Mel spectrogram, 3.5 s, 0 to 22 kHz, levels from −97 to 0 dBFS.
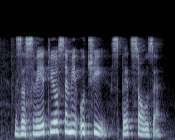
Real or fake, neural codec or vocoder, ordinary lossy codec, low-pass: fake; codec, 16 kHz, 8 kbps, FreqCodec, larger model; none; 7.2 kHz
